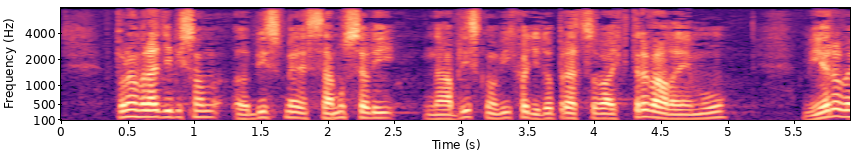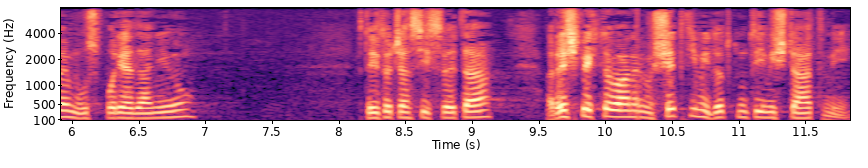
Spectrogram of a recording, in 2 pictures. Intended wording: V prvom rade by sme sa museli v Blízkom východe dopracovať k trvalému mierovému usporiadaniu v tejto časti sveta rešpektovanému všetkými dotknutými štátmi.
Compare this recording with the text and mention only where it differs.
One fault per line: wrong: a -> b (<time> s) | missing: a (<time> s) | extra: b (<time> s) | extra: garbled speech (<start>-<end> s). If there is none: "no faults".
wrong: v -> na (2.7 s)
